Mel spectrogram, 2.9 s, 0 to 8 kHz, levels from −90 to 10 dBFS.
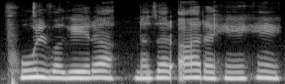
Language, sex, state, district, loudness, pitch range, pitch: Hindi, female, Madhya Pradesh, Bhopal, -12 LUFS, 220-240 Hz, 225 Hz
